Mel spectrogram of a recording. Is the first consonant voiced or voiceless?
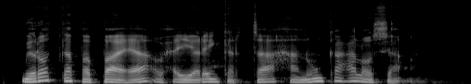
voiced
